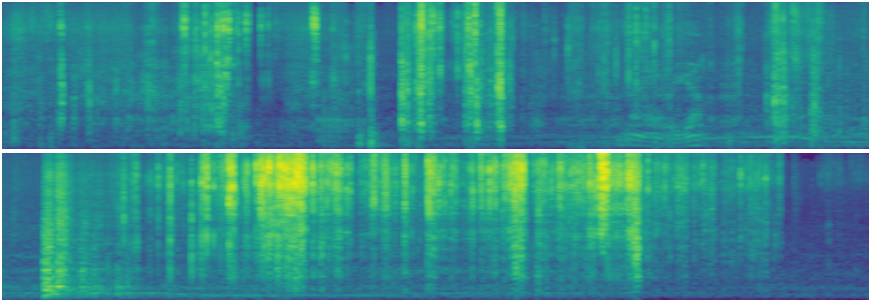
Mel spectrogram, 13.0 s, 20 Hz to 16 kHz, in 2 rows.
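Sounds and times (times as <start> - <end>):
plastic wrapper crinkling: 0.3 - 6.2, 7.4 - 12.4
sharp plastic rip: 7.4 - 12.4.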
